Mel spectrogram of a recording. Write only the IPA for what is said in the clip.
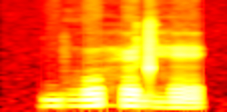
bʱ o h œ dʱ ɛ

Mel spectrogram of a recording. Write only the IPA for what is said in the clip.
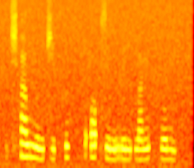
t͡ɕʰ a˥˩ w n u˩˦ n t͡ɕ i˨˩ t̚ h ɯ˥˩ k̚ | ʔ ɔ˥˩ ʔ s i˩˦ n r i˨˩ n k w a˦˥ ŋ | p o˥˩ m

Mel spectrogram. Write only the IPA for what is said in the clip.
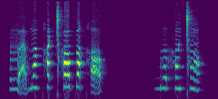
v a̰ b ã qʰ ʊ ǀʰ ɒ p a qʰ ɔ̰ | ɡ ʊ h ɔ̃ ǀ ɔ̃

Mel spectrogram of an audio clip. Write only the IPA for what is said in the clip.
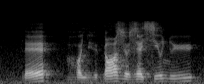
ɾ ɛ | ɦ ɔ lʲ ɦ ʉ ɠ ɑ z ɵ z ɛ sʲ o ʎ yː

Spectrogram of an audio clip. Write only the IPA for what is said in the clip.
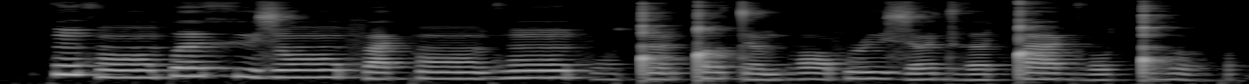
k õ˦ x ɔ̃ː˨ p ɜ˦ x y˦˨ z ɔ̃ː˦ f a˨ k ɔ̃ː˨ ɡʱ õː˦ f ɔ̤˨ ǃ œ̃˨ ǃ ɤ˦ t œ̃˨ bʱ ɔ˦˨ f ɹ y˦ z œ˨˦ dʱ ɜ˨ ǃ a˦ ɡʱ o˨ ǃ o̤˦ l ɔ̤˨ k

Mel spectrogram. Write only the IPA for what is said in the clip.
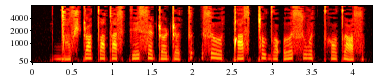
ɡ͡ǀ e sˤ ʈ ɔ t̪ ɔ tˤ a s k e s a ʈ ɔ ʈ ɤ t | s ɤ ǃ a sˤ ǀ u d̪ ɔ ʔ ɤ s v ɤ t t̪ʰ ɔ t̪ ɤ sˤ

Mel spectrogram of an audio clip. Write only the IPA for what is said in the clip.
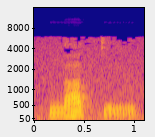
n a˦˥ t̚ k e˨˩˨

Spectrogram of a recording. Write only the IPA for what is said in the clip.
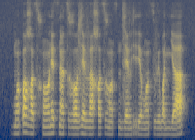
b ɔ̃ ʔ ɔ ʁ ɒ θ x ɔ̃ ɾ ɛ θ ɾ ã θ ɣ ɔ z ɛ v a χ ɒ θ ɣ ɔ̃ θ n z ɛ v rʲ ɒ β ɔ̃ θ v ʏ w ɒ nʲ a

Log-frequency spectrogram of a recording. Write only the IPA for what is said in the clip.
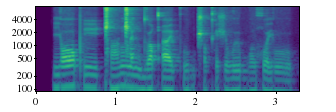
j ɔː pʼ iː ǁ a̤ ŋ͡ǁ ɛ n d u qʼ eː pʼ ṳ b t͡ʃʼ ɔ̤ kʼ e ʃ ɯ v ɯ b ɔ̤ χʷ ɛ j uː

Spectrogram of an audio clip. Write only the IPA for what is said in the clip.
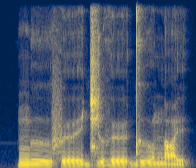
ŋ ɯː f øː ɪ̯ d͡ʑ ɯ ð øː d̪ ɯ ʊ̯ n̪ ɑ ɪ̯

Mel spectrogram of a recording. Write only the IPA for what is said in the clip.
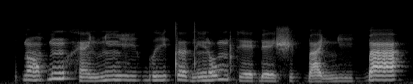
ɗ ɔ̃˧ ɓ ũ˦ h ɛ̃˨ ɲ ĩ˧ ɣ i˧ ɡʷ iː˧ t ə˦˨ d ĩ˧ ɾ o˦ m k e˨ ɗ e˨ ʃ ɨ˨ ɡ͡b a˨ ɲ iː˨ ɡ͡b a˦

